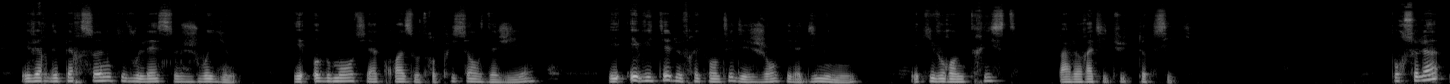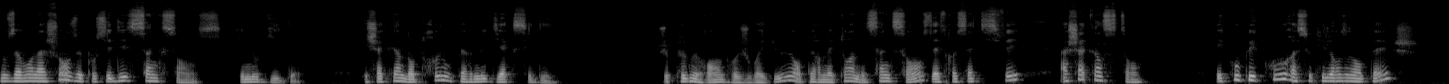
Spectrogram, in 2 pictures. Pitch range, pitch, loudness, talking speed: 115-155 Hz, 130 Hz, -32 LUFS, 160 wpm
